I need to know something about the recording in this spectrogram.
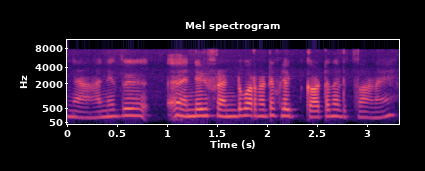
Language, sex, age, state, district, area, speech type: Malayalam, female, 30-45, Kerala, Wayanad, rural, spontaneous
